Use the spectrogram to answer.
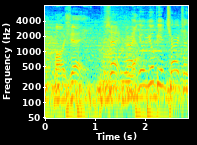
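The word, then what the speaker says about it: Mauger: to see Quincy Bunker he asked this year that you pronounce it the French Way ma che you'll be in charge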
